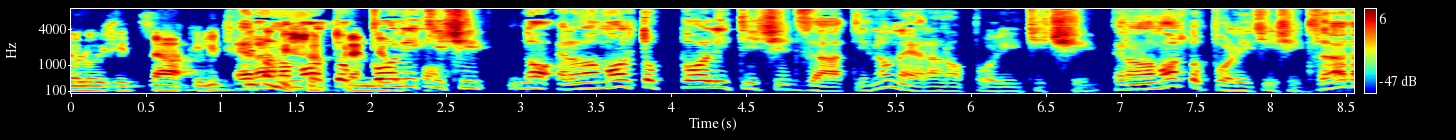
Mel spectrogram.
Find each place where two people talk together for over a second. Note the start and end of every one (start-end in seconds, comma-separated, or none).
1.1-2.6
